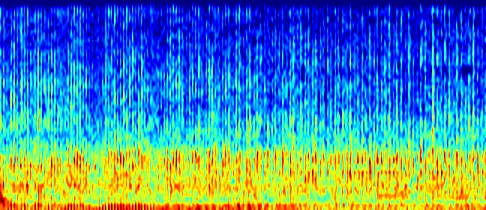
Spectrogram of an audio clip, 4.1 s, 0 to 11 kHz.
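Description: Massey Ferguson 241 DI tractor's three-cylinder diesel engine running steadily with a loaded sugarcane trolley hitched behind. Its note dips slightly partway through.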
